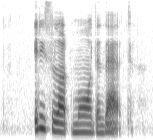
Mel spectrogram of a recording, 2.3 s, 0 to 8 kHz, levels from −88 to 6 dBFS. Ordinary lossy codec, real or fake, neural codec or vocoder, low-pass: none; real; none; none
